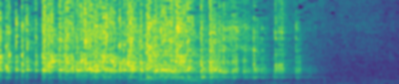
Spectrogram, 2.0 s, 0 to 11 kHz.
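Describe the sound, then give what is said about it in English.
A loud burst of many dice rolled for an attack in a tabletop role-playing game, clattering and tumbling across a hard tabletop, a dense rattle lasting about a second and a half before quickly settling into quiet. “I don't know, I thought he was rolling like 17 dice.”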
